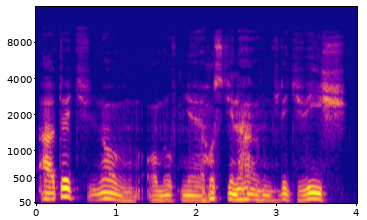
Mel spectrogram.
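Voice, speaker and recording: A man voicing a sorrowful old gentleman ghost who speaks quietly and hesitantly in an audiobook. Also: deep voice, breathy edge. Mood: mournful. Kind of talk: audiobook character reading.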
